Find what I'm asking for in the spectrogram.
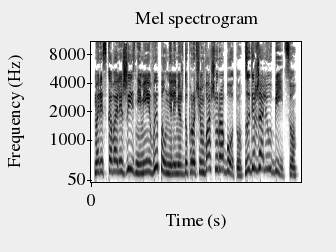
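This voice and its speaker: A woman voicing a sharp-tongued, proud divorced woman with an indignant manner in an audiobook. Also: a little high, brisk, no room sound, studio quality, voice pushed up, natural voice. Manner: indignant, biting.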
